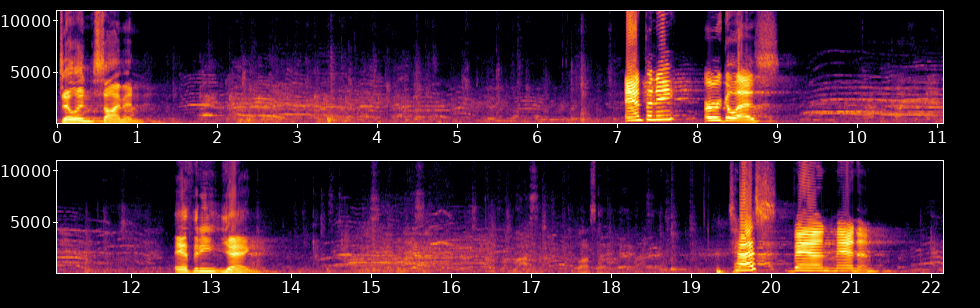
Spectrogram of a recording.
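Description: A crowd cheers and murmurs in the open air.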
